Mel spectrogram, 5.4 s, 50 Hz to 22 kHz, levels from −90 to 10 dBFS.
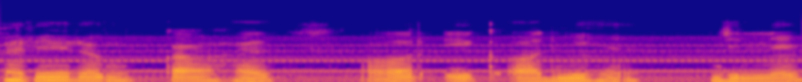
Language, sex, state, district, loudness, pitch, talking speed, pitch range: Hindi, male, Chhattisgarh, Raipur, -16 LUFS, 145 Hz, 100 wpm, 125-155 Hz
